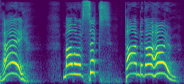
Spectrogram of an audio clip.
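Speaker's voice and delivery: very high, loud voice. Retelling a man at a party calling to his wife, retelling a raised-voice call. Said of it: "he raises his voice and goes".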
